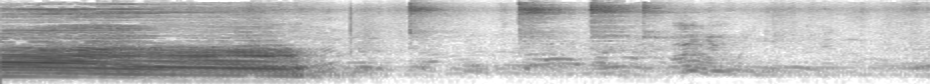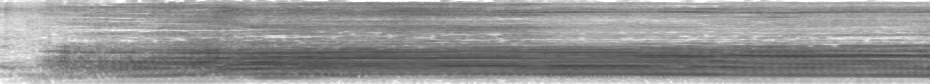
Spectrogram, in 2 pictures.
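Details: Cows mooing: a deep harmonic moo cuts off after a second, a pause with faint clicks and shuffling follows, then a second long, steady, full-voiced moo runs to the end.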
